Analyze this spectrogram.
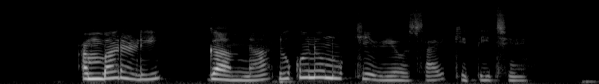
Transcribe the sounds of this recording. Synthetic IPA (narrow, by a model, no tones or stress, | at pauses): əmbaɾəɽi | ɡamnalokonomʊkʰjəʋjəʋsajkit̪it͡ʃʰe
